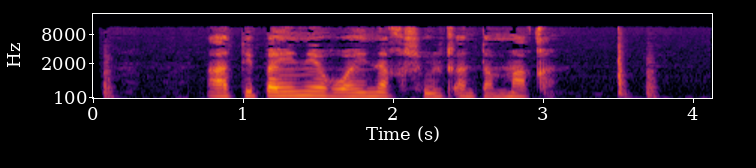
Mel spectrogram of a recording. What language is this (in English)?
Puno Quechua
